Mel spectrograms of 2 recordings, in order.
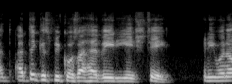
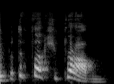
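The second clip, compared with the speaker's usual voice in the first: higher-pitched mock snap; snapping retort; 8 semitones higher than usual. Comic imagining snapping back at a friend, mock irritation. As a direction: play an irritated comeback without shouting. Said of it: "You just wanna snap".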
